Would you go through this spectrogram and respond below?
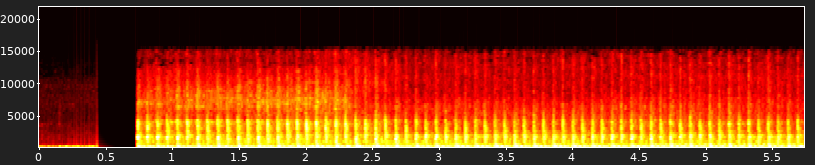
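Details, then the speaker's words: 2006 Subaru WRX automatic, high mileage, idling after shaking badly with check engine light at 65-70 mph: loud fast steady knock, obviously rod knock; failing rod bearing suspected. "so yeah as you can see in that video it's done um I I don't even know what I'm going to do it's obviously it's Rod KN"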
